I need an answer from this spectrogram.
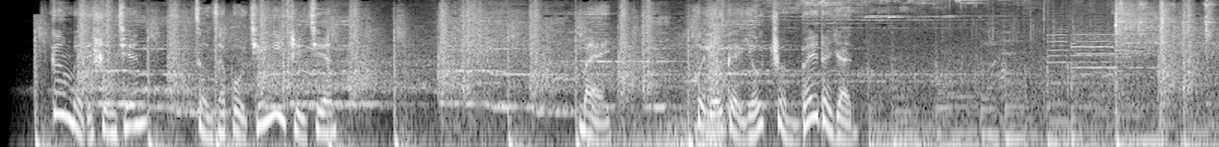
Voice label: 女, 广告 手机; Vivo官方宣传广告; Nex3; 5G手机

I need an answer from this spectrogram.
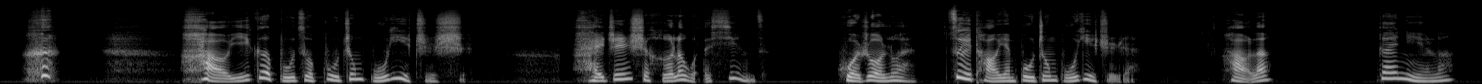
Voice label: A女 角色 御姐

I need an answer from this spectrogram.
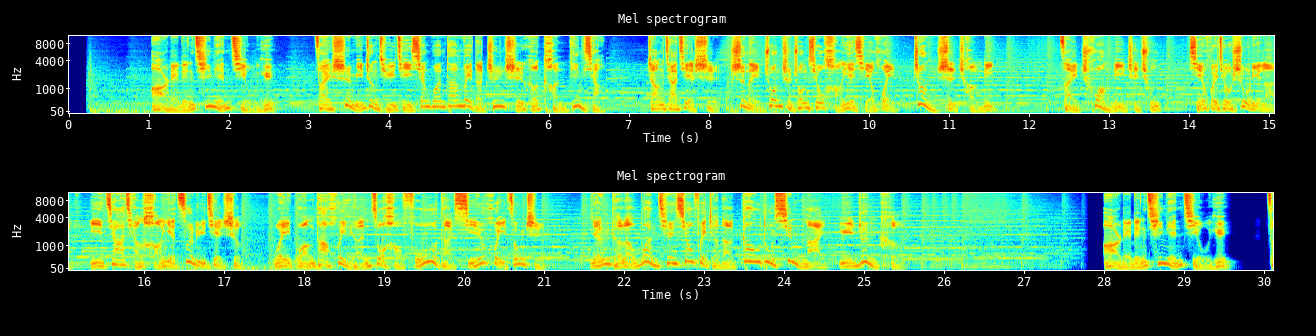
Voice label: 男 宣传片 室内装饰装修行业协会

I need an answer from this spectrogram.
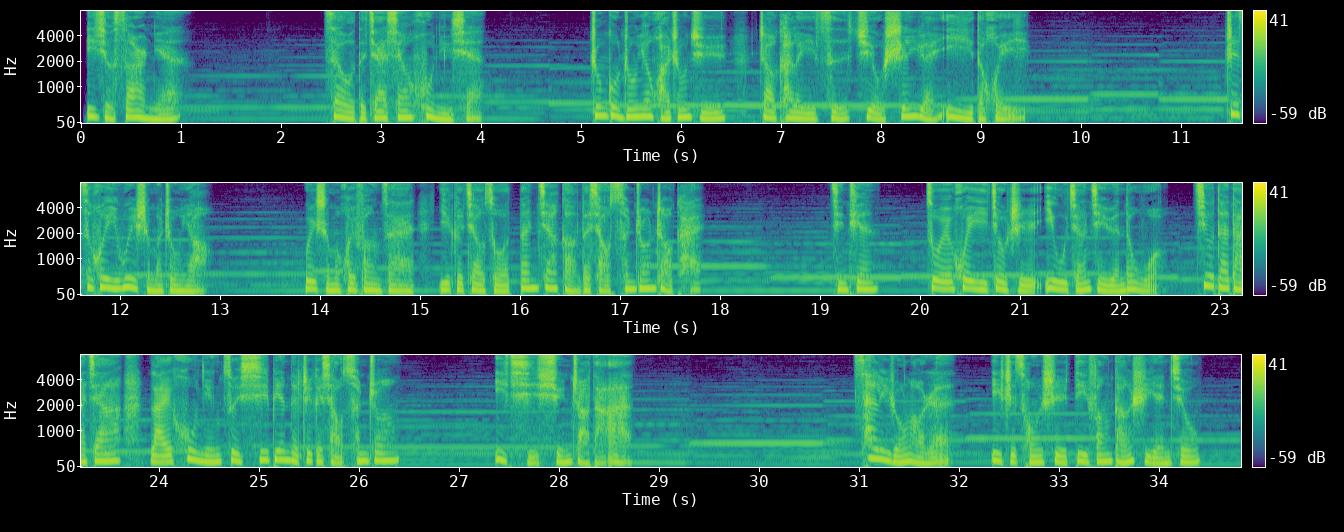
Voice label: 女 走心旁白 笑; 村庄

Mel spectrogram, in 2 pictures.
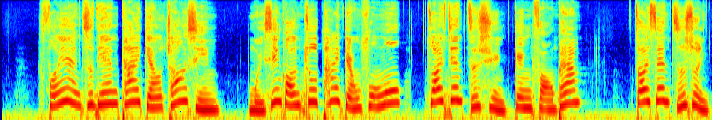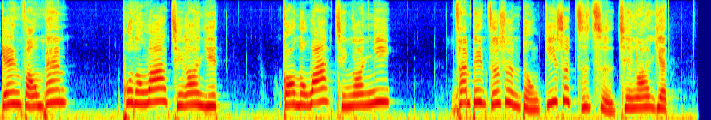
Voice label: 女 客家话 童

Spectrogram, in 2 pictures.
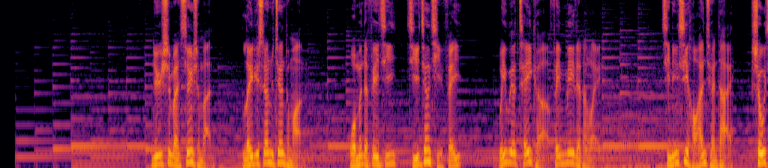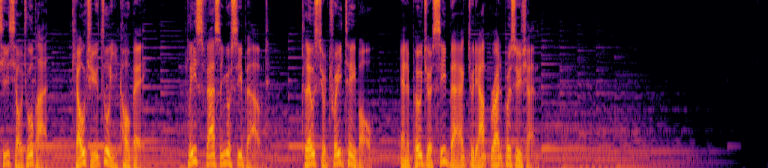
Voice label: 男 英语 中英播报 航空客舱播报

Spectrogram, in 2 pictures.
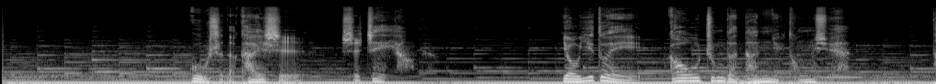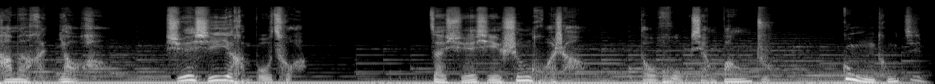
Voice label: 鬼故事, 男; 死也不让你死在北京

